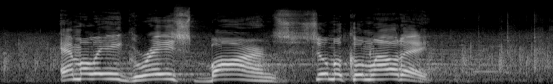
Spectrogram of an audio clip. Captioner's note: applause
